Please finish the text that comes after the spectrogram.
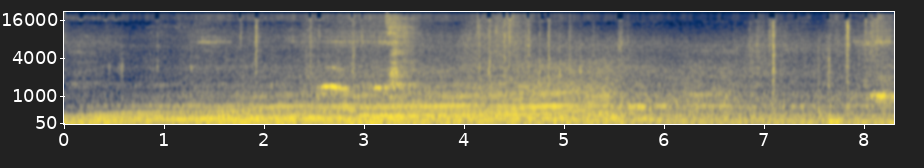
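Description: A 2024 Honda CR-V SUV engine pulls steadily uphill, a continuous close rumble with rising and falling revs as the gears shift, alone without talk.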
